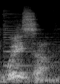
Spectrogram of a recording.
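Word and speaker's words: ᏪᏌ: Our Cherokee word of the day today is cat, which is pronounced waysaw.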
